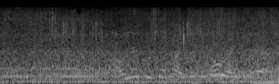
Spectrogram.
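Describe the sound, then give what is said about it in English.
Heavy rain pours down in a steady, dense hiss that fills the whole scene without a break, heard from underneath a bridge, with faint voices murmuring indistinctly beneath the downpour. “So we're pretty much trapped underneath this bridge until further notice. Goddamn rain.”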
